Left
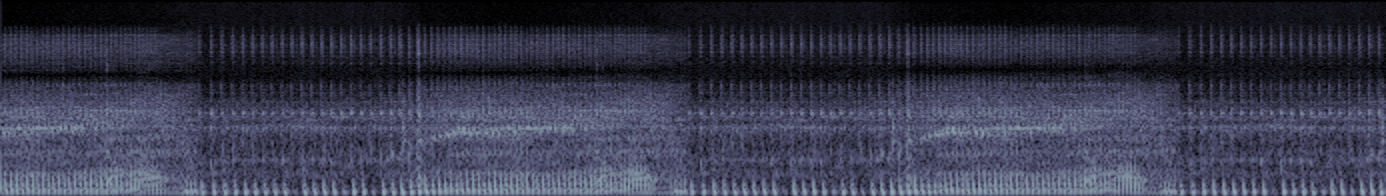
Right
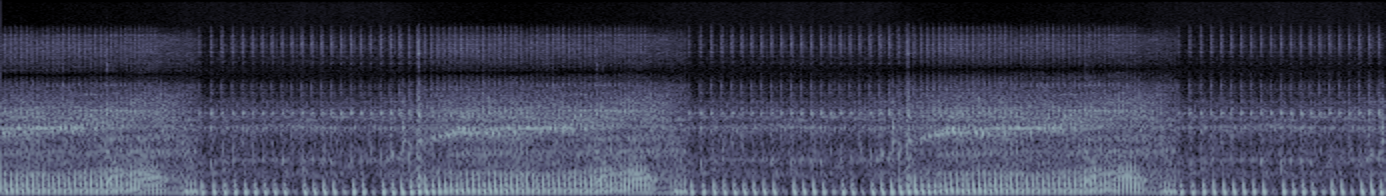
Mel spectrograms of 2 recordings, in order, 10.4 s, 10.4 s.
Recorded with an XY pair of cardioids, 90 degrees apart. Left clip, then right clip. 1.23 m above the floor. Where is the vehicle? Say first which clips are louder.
Right 4 dB; 30° right.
